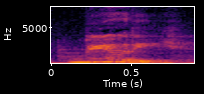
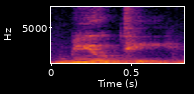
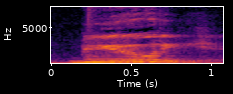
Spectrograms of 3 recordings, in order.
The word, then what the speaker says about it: beauty: Y la última palabra que tenemos aquí significa belleza en español, y en inglés se pronuncia beauty. No es beauty, es beauty.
